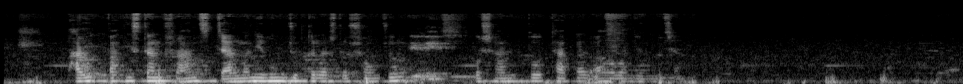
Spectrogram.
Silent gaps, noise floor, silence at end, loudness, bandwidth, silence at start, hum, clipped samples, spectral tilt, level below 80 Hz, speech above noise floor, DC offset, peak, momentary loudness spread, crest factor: none; -52 dBFS; 0.1 s; -22 LUFS; 11.5 kHz; 0.05 s; none; under 0.1%; -6.5 dB/octave; -40 dBFS; 31 dB; under 0.1%; -2 dBFS; 22 LU; 20 dB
